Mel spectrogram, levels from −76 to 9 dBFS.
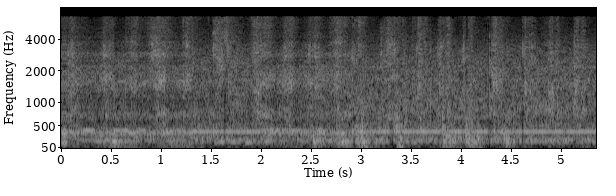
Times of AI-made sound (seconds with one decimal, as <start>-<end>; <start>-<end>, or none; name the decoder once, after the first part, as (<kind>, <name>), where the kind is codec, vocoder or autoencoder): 0.0-1.3 (codec, SNAC); 2.0-2.9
